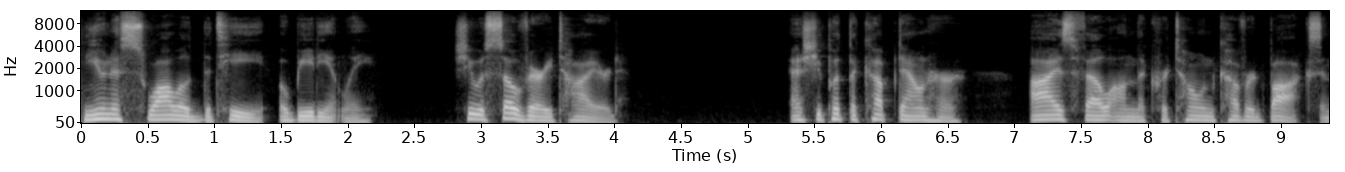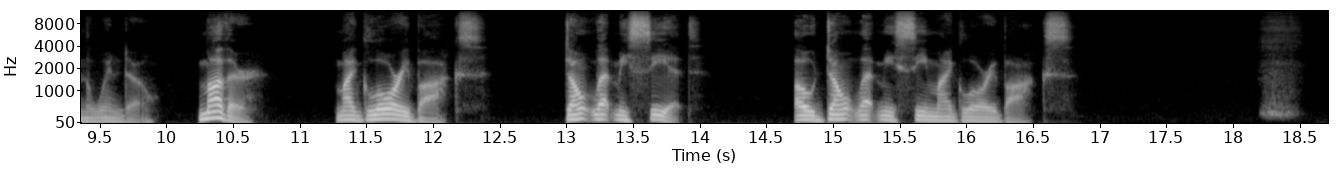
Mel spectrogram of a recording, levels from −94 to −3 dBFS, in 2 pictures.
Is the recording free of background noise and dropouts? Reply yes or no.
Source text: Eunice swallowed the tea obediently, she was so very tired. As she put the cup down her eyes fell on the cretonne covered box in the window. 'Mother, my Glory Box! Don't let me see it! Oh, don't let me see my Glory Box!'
no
